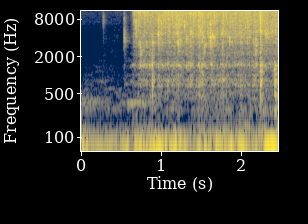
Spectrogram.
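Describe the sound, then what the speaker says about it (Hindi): Finely chopped green chillies drop into hot oil with browned cumin seeds and burst into a loud, crackling sizzle after a brief quiet moment, then keep frying steadily up close. "तेल गरम होने के बाद वन टीस्पून जीरा डाल देंगे जीरा हमारा ब्राउन हो गया है अब हम इसमें डाल देंगे बारीक कटी हरी मिर्च"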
